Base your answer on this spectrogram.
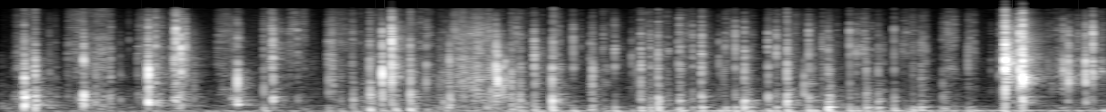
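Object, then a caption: Foil-lined plastic snack bag. Fingernails tap, scratch and crinkle a palm-sized, partly full Milkybar sweets pouch made of foil-lined plastic. Dozens of quick, dry, bright clicks and crackly rustles follow one another with almost no ring. A louder burst of crinkling comes near the end.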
